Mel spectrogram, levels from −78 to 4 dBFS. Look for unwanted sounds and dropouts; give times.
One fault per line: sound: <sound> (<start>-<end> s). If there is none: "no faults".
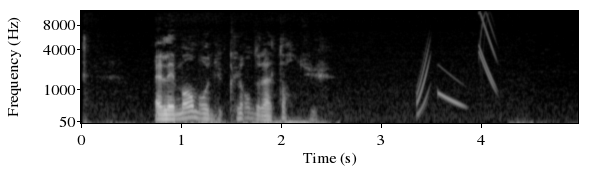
sound: chirp (3.4-4.2 s)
